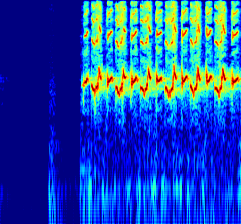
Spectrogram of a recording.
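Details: Female yellow-vented bulbul calling to a male: after a soft lead-in, a fast, steady stream of loud, bright chirping notes, roughly six per second.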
